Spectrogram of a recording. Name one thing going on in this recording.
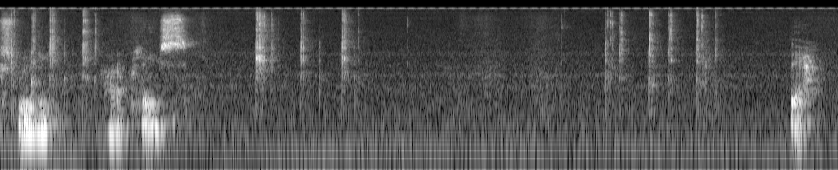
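A brush taps and dabs lightly on paper.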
